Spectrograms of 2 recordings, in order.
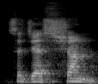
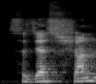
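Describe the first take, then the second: The two takes are said the same way.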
